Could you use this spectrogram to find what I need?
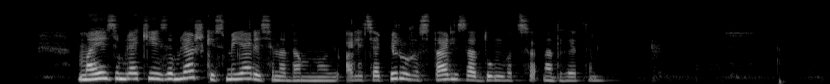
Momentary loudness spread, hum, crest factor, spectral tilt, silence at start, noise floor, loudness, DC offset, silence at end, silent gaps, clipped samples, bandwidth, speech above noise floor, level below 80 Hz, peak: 15 LU; none; 20 dB; -5 dB/octave; 0.8 s; -67 dBFS; -27 LUFS; under 0.1%; 2.25 s; none; under 0.1%; 11 kHz; 40 dB; -78 dBFS; -8 dBFS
